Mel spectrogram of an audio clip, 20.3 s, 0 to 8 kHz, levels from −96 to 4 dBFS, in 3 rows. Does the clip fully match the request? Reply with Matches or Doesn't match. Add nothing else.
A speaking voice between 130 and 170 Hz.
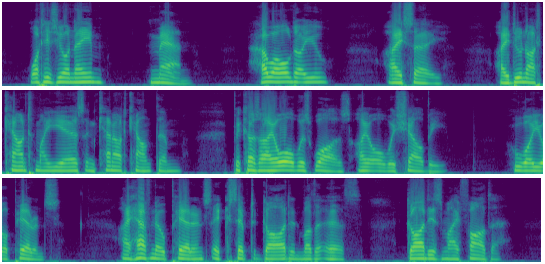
Matches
